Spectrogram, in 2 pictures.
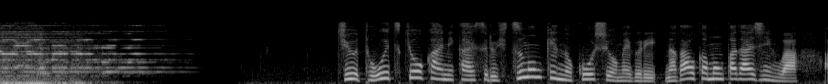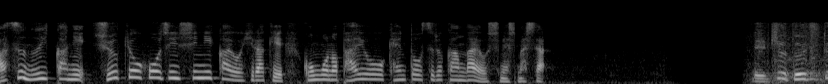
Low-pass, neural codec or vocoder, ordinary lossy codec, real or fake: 7.2 kHz; codec, 16 kHz in and 24 kHz out, 1 kbps, XY-Tokenizer; none; fake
